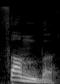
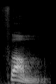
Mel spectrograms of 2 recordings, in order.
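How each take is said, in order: First: The final b is sounded after the m. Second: The word ends on the m, b silent. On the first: This may be how it was said long ago. The speaker calls it wrong. "옛날에는 실제로 thumb 이렇게 발음했을지도 몰라요" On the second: This is how it is said today. The speaker calls it right. "발음기 없으면 발음하지 않습니다"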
